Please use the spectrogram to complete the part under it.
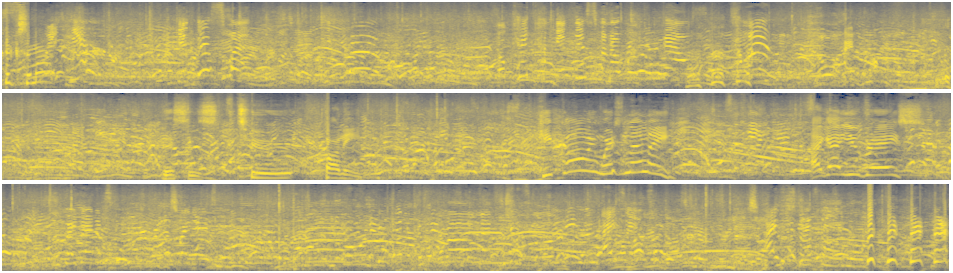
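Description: A crowd of young children chatter and shout excitedly outdoors.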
